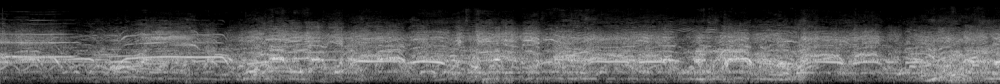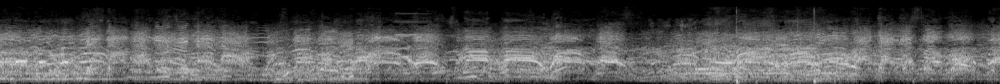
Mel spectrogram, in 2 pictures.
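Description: A large outdoor crowd chatters, cheers and shouts throughout.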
